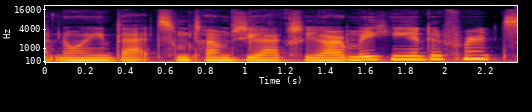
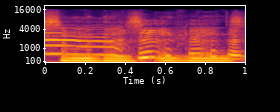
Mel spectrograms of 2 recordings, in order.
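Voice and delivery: imitating mysterious. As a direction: echo the phrase with a teasing mysterious rise. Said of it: "You make it sound all mysterious".

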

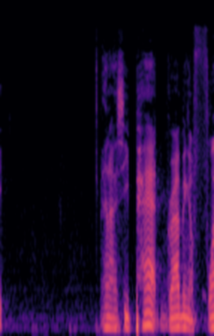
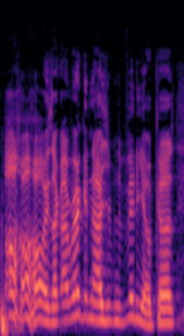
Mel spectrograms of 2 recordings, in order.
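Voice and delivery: higher and louder, laughing as he recognizes him; amused recognition; 7 semitones higher, 6 dB louder than usual. Retold or imitated. Pat recognizing him from the video, amused and laughing. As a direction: greet him with a delighted laugh.

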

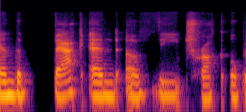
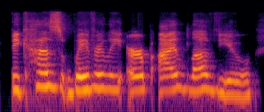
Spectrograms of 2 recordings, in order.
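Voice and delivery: usual speaking voice

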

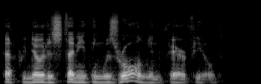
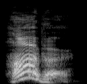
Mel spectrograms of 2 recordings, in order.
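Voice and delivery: landlord's louder, higher exclamation; incredulous countryman calling out; startled cry; 4 semitones higher, 6 dB louder than usual. A narrator's reading. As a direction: cry it out as a baffled question. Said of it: "cried landlord".

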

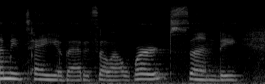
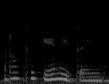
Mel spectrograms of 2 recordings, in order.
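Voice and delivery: whisper; 8 dB quieter than usual. Real, not acted. Unvoiced aside.

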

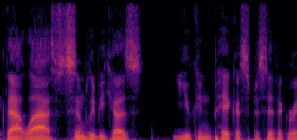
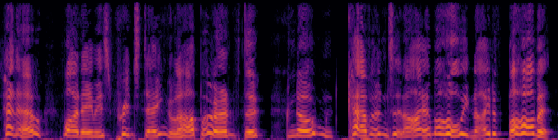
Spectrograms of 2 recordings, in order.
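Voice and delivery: very high, loud squeaky knight; pompous little gnome hero, pitched way up; tiny gnome paladin voice; 7 dB louder than usual. Acted. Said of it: "he talks like this the entire time".

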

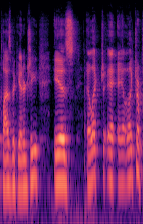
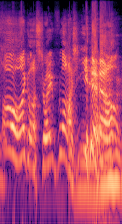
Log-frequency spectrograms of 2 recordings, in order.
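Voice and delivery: excited shout; 11 semitones higher, 15 dB louder than usual. Pretend. Acting out a poker win.

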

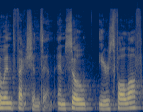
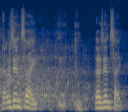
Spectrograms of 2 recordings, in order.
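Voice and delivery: chuckling admission; sheepish chuckle; laughing aside. Real, not acted. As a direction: laugh through "That was inside". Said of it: "No, I didn't say that".

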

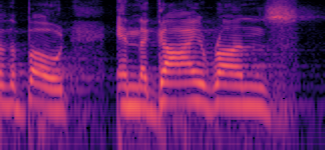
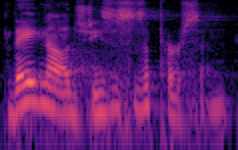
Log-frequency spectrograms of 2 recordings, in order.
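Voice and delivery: normal talking voice

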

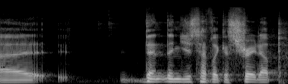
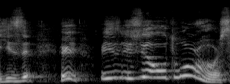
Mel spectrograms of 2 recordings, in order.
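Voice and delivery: put-on a much higher, strained try at a New Zealand accent with a laugh; bad New Zealand accent; 14 semitones higher than usual. Host trying a New Zealand accent for a fighter, badly. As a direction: botch a Kiwi accent, squeaking it out much higher. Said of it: "I can't do that, that accent".

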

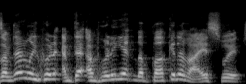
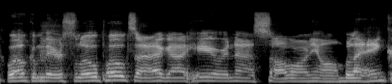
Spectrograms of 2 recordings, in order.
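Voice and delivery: bad, slow old-timey cowboy drawl; a hammed-up Western saloon host; old-timey Westerner voice; slower than usual. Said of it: "in her best, ... still very bad, like, old-timey Westerner voice".

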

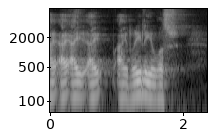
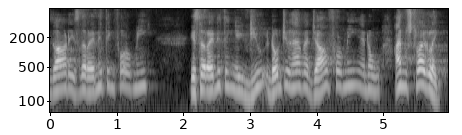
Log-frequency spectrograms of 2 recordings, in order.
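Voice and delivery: higher-pitched, earnest appeal; pleading; 6 semitones higher than usual. Retold or imitated. Struggling young man begging God for work, pleading. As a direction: plead upward in a raised pitch. Retold desperate plea to God.

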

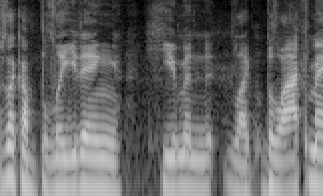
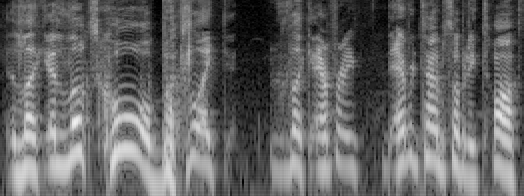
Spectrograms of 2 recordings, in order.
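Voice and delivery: exasperated rant; 8 semitones higher, 5 dB louder than usual. Real, not acted. Exasperated high ranting.

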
